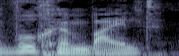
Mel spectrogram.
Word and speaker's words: Buchenwald: Es Ilse Koch, la zorra de Buchenwald.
